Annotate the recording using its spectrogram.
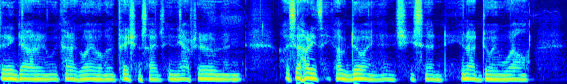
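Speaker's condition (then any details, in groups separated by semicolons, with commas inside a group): Parkinson's disease; voice once decent, now fuzzy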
